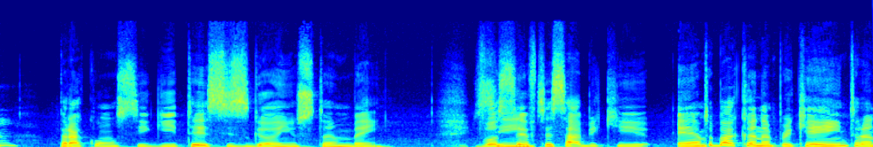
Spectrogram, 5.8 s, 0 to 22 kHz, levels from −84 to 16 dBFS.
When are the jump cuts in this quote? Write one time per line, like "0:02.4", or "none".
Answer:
0:03.6
0:04.7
